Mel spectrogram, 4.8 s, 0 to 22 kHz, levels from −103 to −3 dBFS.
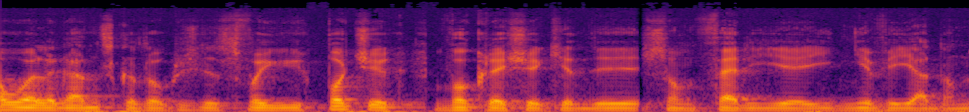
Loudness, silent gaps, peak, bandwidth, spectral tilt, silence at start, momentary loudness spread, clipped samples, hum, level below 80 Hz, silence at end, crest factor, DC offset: -29 LUFS; none; -10 dBFS; 16 kHz; -6 dB/octave; 0 s; 6 LU; under 0.1%; none; -42 dBFS; 0 s; 18 dB; under 0.1%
